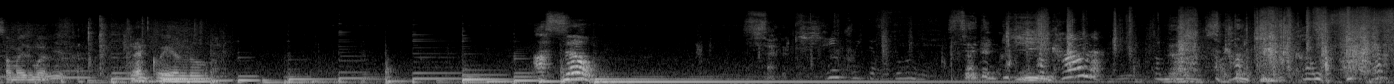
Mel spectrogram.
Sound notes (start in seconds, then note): 0.1 both speaking in foreign language; 5.8 both speaking foreign language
